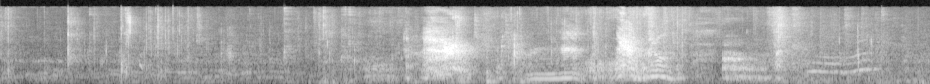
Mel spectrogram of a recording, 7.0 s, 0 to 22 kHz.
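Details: Shiba Inu puppies in their puppy room on 22 February, giving thin wavering whines and squeaky whimpers, with two louder sharp yelps near the middle and soft rustling in the background.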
